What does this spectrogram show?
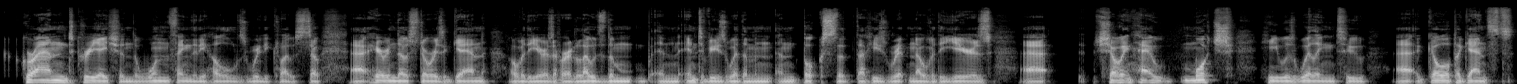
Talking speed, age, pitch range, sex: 200 wpm, 30-49, 70-80 Hz, male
